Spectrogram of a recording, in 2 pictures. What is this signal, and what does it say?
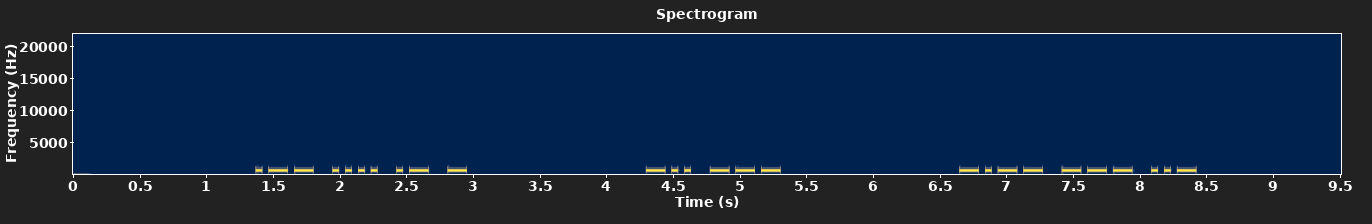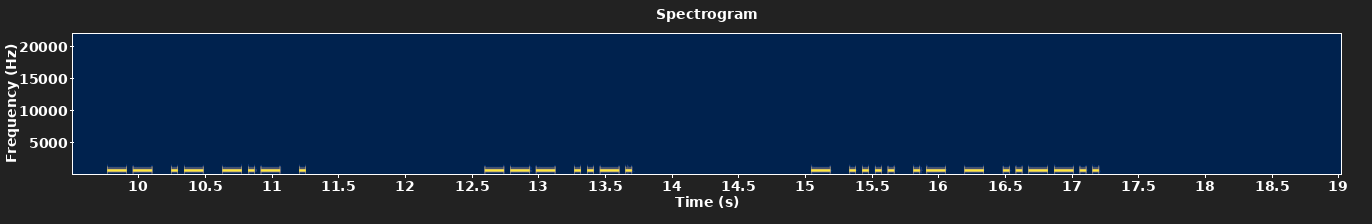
Morse code, heard as a keyed tone, about 25 wpm, 700 Hz. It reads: WHAT DO YOU MAKE OF THAT?
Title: 4x Word-Spacing - Sentences from Top 100 Words - 25wpm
